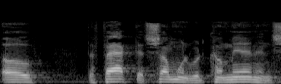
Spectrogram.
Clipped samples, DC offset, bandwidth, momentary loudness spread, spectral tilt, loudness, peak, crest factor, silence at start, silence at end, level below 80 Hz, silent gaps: under 0.1%; under 0.1%; 8 kHz; 8 LU; -5.5 dB/octave; -25 LUFS; -8 dBFS; 18 dB; 0 s; 0 s; -58 dBFS; none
